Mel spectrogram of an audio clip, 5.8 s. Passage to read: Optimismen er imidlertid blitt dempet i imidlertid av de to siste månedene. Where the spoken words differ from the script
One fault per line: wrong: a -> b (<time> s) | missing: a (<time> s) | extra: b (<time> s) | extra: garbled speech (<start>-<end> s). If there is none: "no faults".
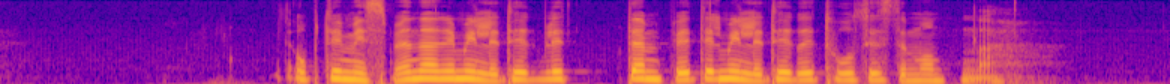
no faults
